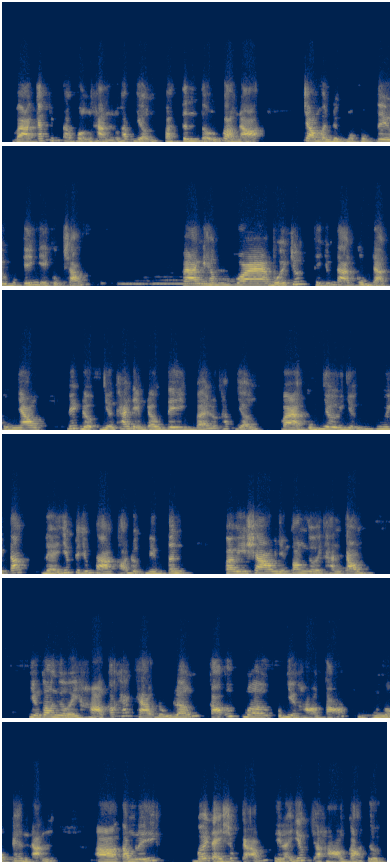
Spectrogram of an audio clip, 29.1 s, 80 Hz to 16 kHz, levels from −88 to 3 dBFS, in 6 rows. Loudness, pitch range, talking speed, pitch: -23 LUFS, 185-245 Hz, 220 wpm, 215 Hz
